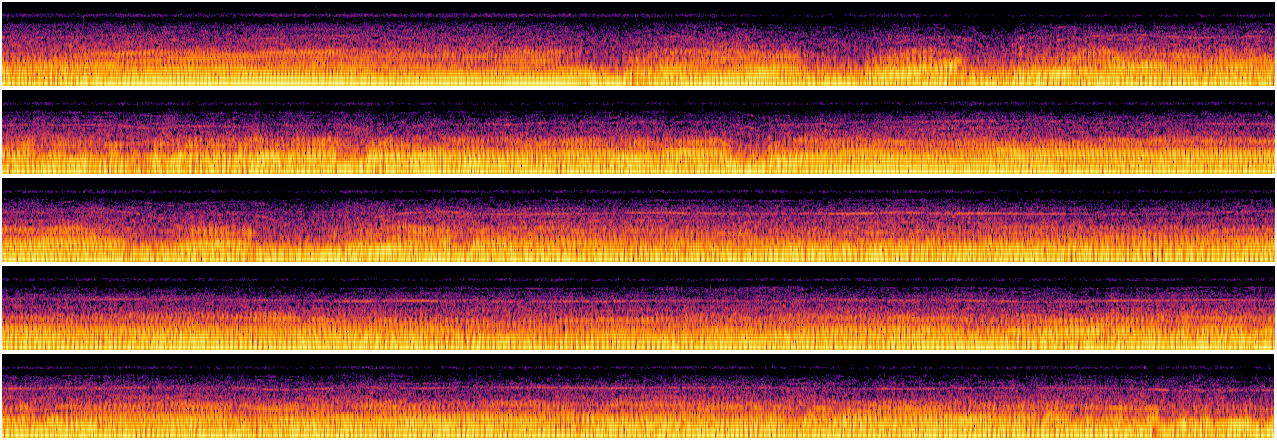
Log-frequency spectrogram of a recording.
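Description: Can-Am ATV engine revving up and down repeatedly as the quad pushes through deep muddy water, then running at a steadier throttle from about halfway, with a thin steady whine over it.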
